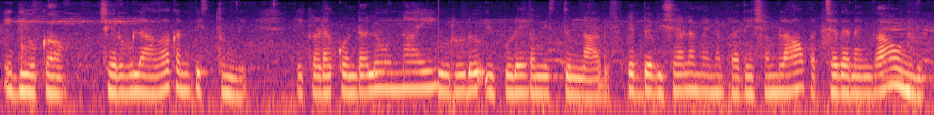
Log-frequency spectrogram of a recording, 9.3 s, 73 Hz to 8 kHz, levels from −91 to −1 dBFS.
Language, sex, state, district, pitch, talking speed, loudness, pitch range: Telugu, female, Andhra Pradesh, Srikakulam, 185 Hz, 95 wpm, -16 LUFS, 180-195 Hz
